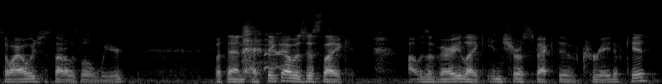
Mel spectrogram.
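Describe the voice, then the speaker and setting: A man's voice: mid-range voice, brisk, a little hiss or hum. A man in his thirties from Canada, chatting loosely as a guest, with lots of "like" and restarts. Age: 30s. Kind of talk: casual interview chat.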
